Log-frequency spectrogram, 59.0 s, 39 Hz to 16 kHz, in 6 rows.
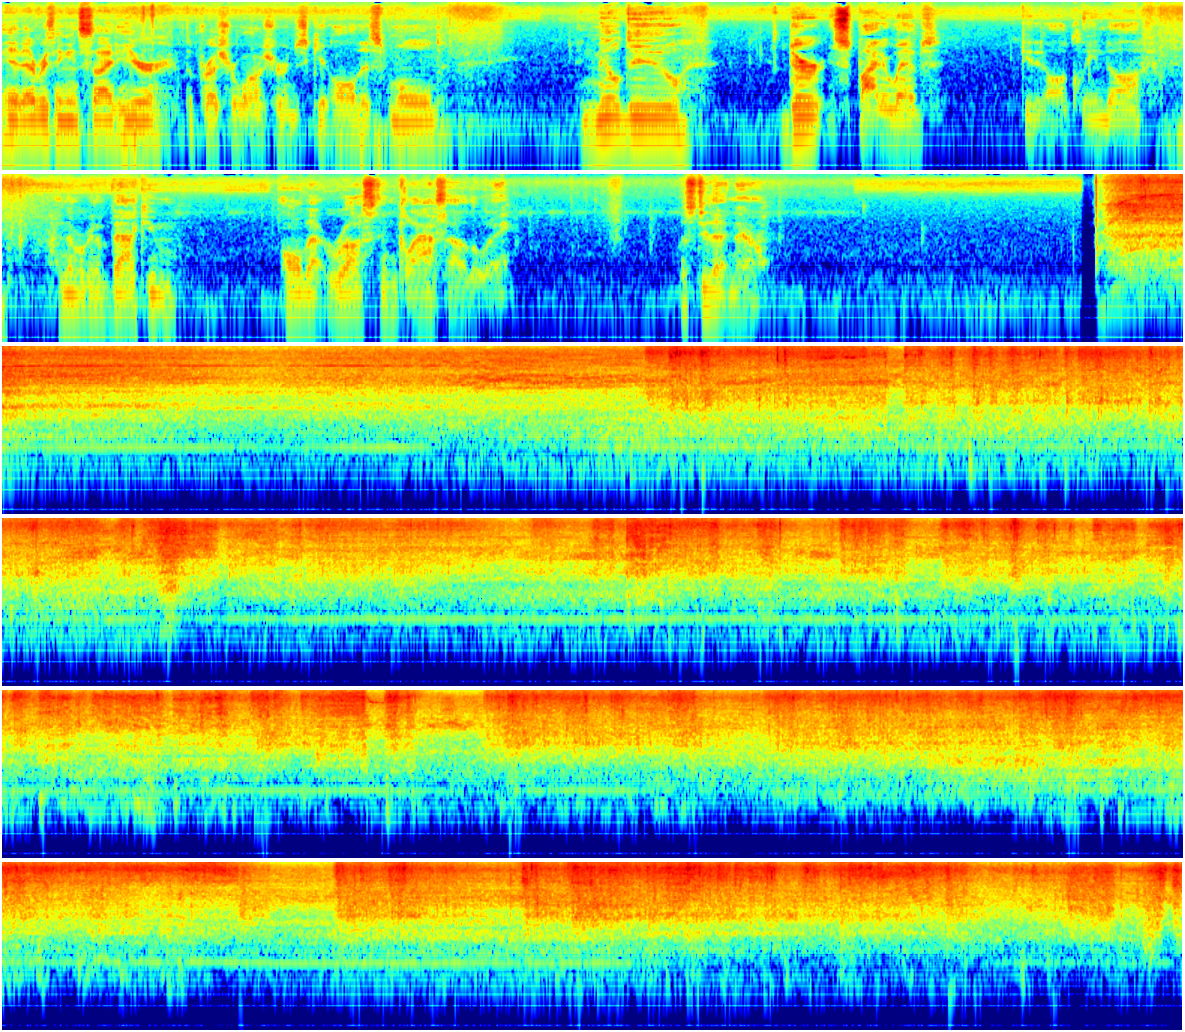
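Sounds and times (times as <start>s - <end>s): shop vacuum humming: 18.9s - 59.0s
debris rattling up vacuum hose: 24.1s - 59.0s.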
